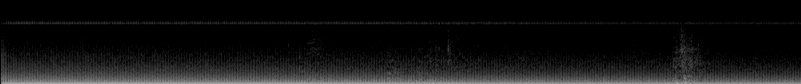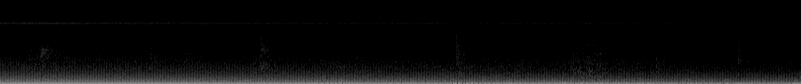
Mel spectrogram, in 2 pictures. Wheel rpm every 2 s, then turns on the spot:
0, 0, 0, 0, 0, 0, 0, 0.
none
